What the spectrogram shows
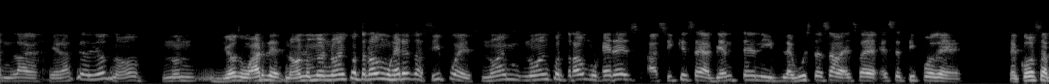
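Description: A man's voice: sits high, darkish tone, husky, no room sound. A man, joining a live stream by phone from home and telling crude stories with many restarts. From United States. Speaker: guest caller on a live stream. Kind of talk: casual chat. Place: indoor room at home. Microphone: phone front camera at arm's length. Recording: dull lo-fi phone audio.

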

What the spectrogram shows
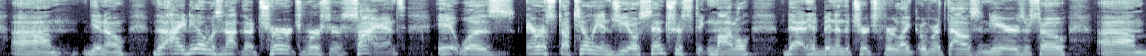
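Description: Here an American channel host, speaking in a pushed, bright voice of medium pitch, goes on a casual opinion rant. He rambles and gets sarcastic, restarting often and leaning on fillers, with no room sound.

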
